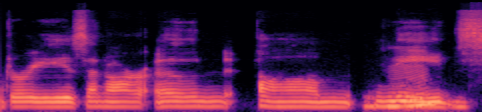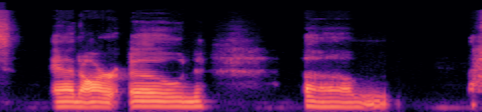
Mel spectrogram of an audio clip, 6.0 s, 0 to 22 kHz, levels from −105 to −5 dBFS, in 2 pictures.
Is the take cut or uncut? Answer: uncut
